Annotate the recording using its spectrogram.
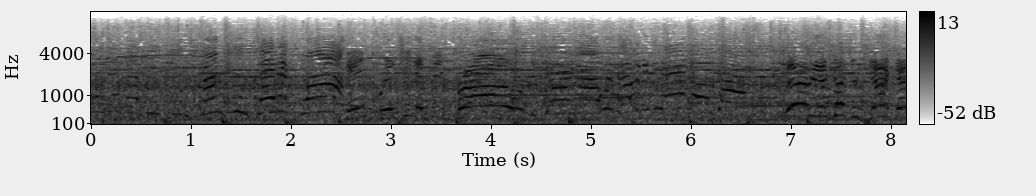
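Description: Street parade sound: many voices calling and shouting over band music with a steady low drum beat, about two beats a second.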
